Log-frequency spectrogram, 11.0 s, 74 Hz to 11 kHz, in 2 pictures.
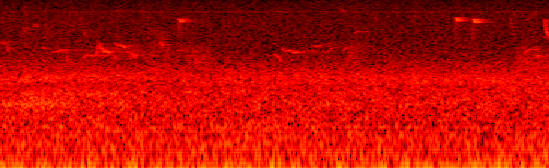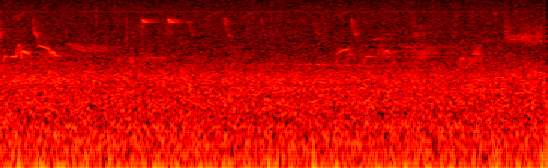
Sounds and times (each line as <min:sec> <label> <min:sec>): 0:00.0 Rustling leaves 0:10.9
0:04.6 bird calls 0:08.0
0:08.6 bird calls 0:10.9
